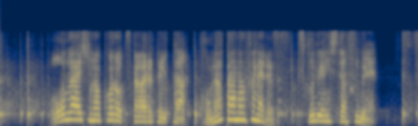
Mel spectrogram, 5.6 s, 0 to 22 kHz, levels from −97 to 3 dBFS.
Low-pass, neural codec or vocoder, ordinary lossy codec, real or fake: none; codec, 16 kHz, 1 kbps, FreqCodec, smaller model; none; fake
